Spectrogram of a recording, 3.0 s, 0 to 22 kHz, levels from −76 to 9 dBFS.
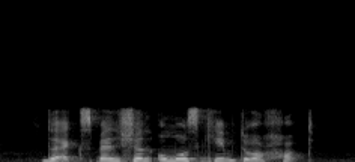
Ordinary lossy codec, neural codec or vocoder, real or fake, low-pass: none; none; real; 7.2 kHz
